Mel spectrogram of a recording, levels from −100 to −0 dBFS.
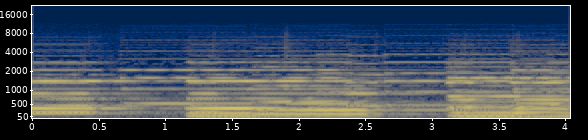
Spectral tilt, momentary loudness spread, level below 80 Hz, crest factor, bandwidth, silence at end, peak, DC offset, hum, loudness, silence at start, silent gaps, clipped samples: -8.5 dB/octave; 11 LU; -36 dBFS; 14 dB; 6.6 kHz; 0 s; -8 dBFS; under 0.1%; none; -21 LUFS; 0 s; none; under 0.1%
